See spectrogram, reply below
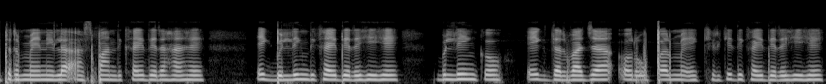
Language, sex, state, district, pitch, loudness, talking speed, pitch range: Hindi, female, Bihar, Sitamarhi, 215 Hz, -20 LUFS, 190 wpm, 210-220 Hz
